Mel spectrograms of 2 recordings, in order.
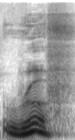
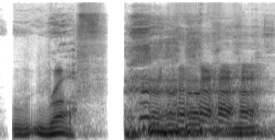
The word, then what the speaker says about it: roof: So we'd sit at the Dairy Queen and they'd talk to me about like, "Okay, it's pronounced roof, not rough."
